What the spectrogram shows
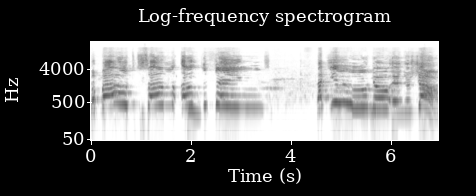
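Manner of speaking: loud, very slow, drawn-out, leaning drawl. Retelling a phone call, doing a Bill Cosby impression. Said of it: "Does he actually talk like that?".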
